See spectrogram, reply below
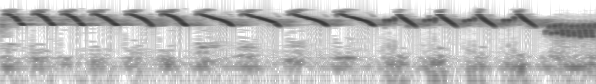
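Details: Pied (blorok) white-rumped shama from Palembang singing a fast series of about fifteen sharp descending whistled slurs, evenly repeated, ending in a softer buzzy note.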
